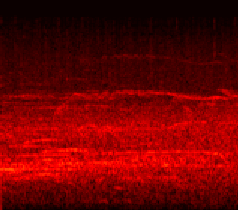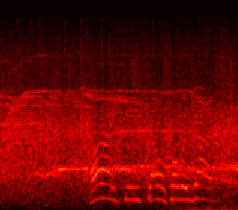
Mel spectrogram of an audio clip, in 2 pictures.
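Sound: audience applause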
